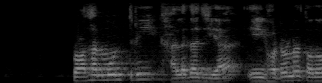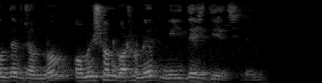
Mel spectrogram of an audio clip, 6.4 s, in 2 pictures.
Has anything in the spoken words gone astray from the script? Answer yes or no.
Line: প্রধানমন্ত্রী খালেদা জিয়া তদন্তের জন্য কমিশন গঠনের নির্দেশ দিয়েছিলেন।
yes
